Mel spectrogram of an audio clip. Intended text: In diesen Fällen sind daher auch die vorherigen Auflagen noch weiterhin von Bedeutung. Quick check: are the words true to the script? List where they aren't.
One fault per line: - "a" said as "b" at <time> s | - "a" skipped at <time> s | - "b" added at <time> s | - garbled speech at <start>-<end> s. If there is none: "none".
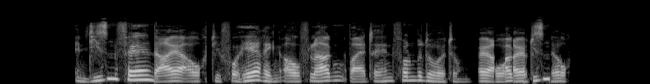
- "sind" skipped at 1.5 s
- "noch" skipped at 3.5 s
- garbled speech at 4.8-5.7 s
